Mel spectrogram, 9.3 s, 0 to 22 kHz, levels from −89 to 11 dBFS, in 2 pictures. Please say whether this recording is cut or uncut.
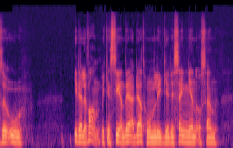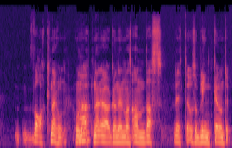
cut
